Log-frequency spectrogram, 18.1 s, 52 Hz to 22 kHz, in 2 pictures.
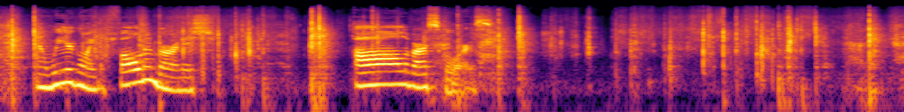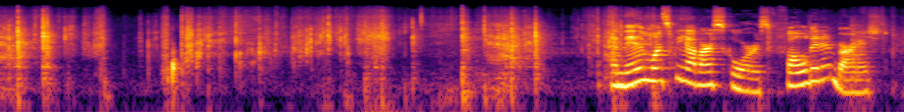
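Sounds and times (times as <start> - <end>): paper rustling: 4.3 - 15.8
bone folder scraping poster board: 8.1 - 10.1, 12.5 - 15.6.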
